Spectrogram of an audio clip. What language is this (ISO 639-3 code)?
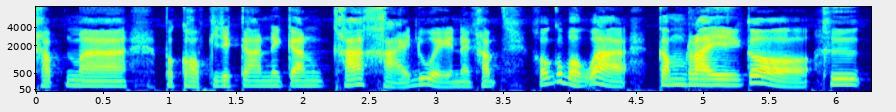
tha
